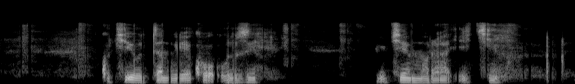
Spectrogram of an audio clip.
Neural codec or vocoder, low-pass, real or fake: codec, 44.1 kHz, 7.8 kbps, DAC; 7.2 kHz; fake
